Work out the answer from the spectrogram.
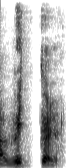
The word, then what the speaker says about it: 윗글: 주십시오 자 여기서요 여러분들 자 윗글 자 발음 자체가 우리게 위글 그럽니까 위글 아닌 거 같죠 그렇죠 뭐 위걸 아래글 그럽니까 아니죠 윗글 아래글 그러잖아요 예 발음 자체가 사이시옷이 들어가죠 예 또 위글 단 글이죠 그죠 예 그러니까 위 글이 아니라 윗글 자 여기서 우리가 여러분들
